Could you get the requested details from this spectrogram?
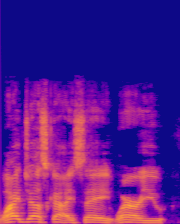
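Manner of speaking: high hollering yell. Retelling a scene where Shylock yells for Jessica: imitating Shylock yelling. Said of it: "when Shylock yells for Jessica".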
